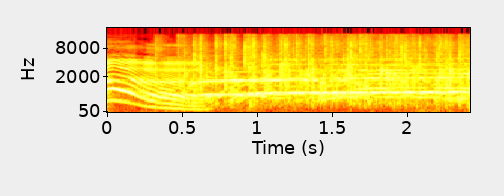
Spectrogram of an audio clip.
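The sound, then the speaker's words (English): A live comedy show audience screams and applauds loudly, with a high shrill scream swooping downward at the start over dense continuous clapping, followed by sustained cheering tones throughout. “That was some nice screaming.”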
